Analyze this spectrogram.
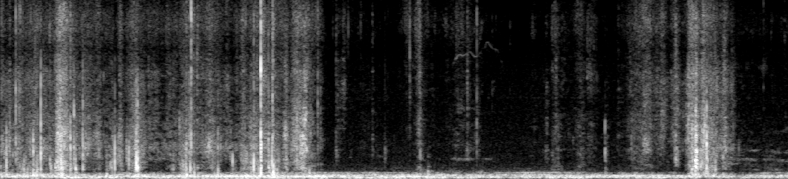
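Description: Crackling and rustling of a banana leaf being folded and rolled by hand around rice, with the sheet beneath it crinkling. The crackles come thick for about three seconds, then thin out, with one more near the end, over a steady low hum.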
